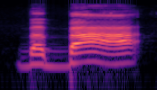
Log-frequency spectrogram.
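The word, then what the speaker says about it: babâ: Then there's babba babba. Emphasis is on the second syllable syllable that means to go down.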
